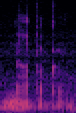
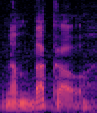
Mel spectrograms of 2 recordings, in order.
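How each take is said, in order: First: No m sound comes before the b. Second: An m sound comes before the b. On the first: The speaker calls it right. "Not Nam" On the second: The speaker calls it wrong. "Not Nam"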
